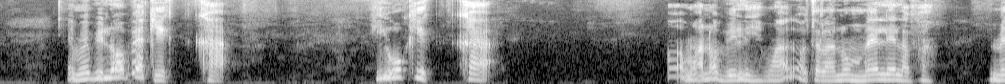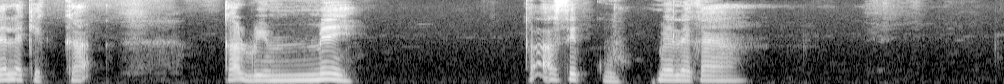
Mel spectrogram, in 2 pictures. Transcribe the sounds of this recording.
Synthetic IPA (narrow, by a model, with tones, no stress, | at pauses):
ɛ˨me˦bi˦lɔ˦bɛ˦kɪ˨kʰa̰˨ | hi˦wo˦kɪ˦ | kʰa̰˦˨ | ma̰˨nɔ˦be˨˦li˦ma˨ɔ˨ta˨la˨no˦˨mɛ˦lɛ˦la˨fa˦ | mɛ˦lɛ˦kɪ˨ka˦ | ka˦lu˨i˨me˦ | ka˨ʔa̰˦se˦ku˨ | mɛ˦lɛ˦ka˦ja˦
